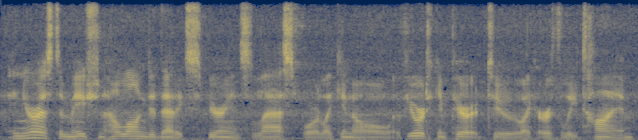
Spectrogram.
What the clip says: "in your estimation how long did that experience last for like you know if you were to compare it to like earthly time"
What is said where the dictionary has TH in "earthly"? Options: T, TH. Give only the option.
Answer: TH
